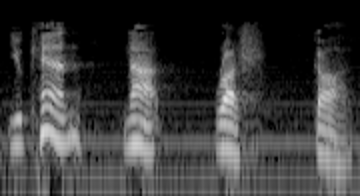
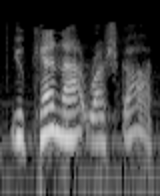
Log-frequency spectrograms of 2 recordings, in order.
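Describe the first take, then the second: First: You cannot, pause, rush, pause, God, each word slowed and weighted; slow emphatic stress. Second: Said in the usual way. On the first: Shown as a demonstration. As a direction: hammer "cannot" slowly with pauses.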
